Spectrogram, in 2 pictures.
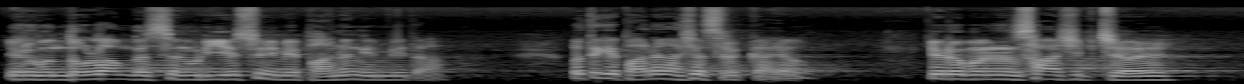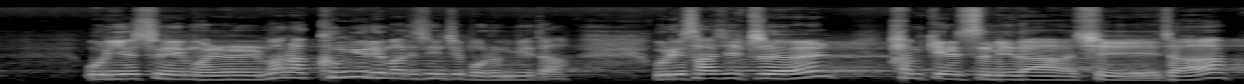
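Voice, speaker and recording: A male pastor preaching a sermon with passion, rising to loud cries as he voices the pleas, recorded in a church sanctuary. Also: on the high side, normal speed, gravelly. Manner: impassioned, rising to cries when voicing pleas. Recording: church hall reverb.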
